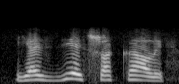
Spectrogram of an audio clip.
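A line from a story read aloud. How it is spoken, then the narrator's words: Growling. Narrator (Russian): зарычал кемериец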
